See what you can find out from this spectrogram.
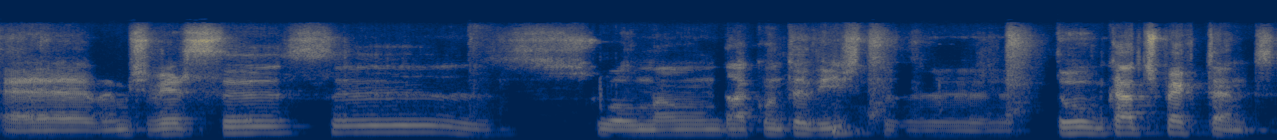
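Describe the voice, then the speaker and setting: Ordinary pitch variation accompanies a very slow pace. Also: man, medium pitch for a man. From Portugal, Leiria. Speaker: podcast co-host. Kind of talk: casual chat.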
